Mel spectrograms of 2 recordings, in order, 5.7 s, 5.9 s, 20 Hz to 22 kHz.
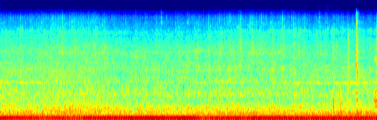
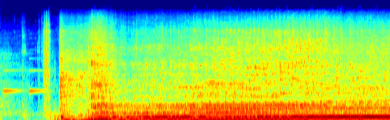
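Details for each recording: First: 1995 right-hand-drive Jeep Cherokee XJ with a replacement used engine, started for a walk-around: a deep, steady idle rumble with faint uneven puffing; it runs, but an exhaust leak is still present. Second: 1995 right-hand-drive Jeep Cherokee with an untested used XJ engine, after throttle body swap, restored fuel pressure and timing adjustment: cranks, catches within a second, settles into steady even idle; runs properly.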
